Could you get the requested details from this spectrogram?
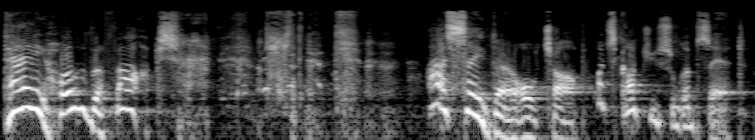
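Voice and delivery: put-on very high, loud British accent, slow on tally ho; the returned Texan gushing in a hammed-up British voice; over-the-top British accent. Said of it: "And he goes".

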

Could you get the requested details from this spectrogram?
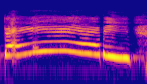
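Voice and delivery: tiny, very high squeak of a daughter; little mouse voice. Retold or imitated. Daughter calling at Norval's bedroom door, imitated mouse voice. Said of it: "her voice sounded like a little mouse".

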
